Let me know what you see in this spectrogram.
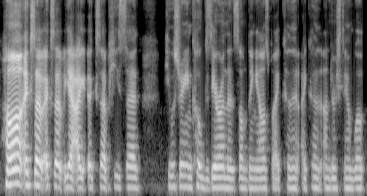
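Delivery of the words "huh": loud, startled "Huh?"; a sudden confused yelp; surprised huh. Retold or imitated. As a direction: caught off guard, blurting it out. Reacting to him drinking beer.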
